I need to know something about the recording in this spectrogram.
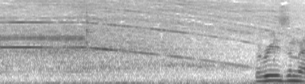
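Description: A power router whirs and winds down.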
